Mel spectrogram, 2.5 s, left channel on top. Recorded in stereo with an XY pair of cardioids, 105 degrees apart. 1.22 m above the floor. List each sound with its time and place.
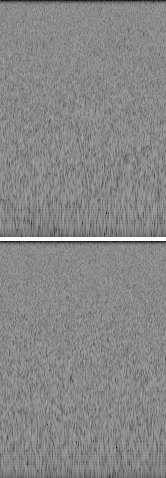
Only background noise.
